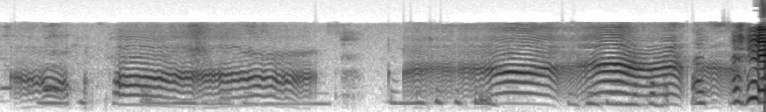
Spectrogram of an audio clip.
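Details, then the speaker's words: Baby crying in long, wavering, high-pitched wails separated by a brief pause for breath; the crying is described as acting. "Ayoko pa iyakin ng ganon Kwa naman sige Diretso mo na yung iyak mo masama yung pinipigil ng iyak"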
